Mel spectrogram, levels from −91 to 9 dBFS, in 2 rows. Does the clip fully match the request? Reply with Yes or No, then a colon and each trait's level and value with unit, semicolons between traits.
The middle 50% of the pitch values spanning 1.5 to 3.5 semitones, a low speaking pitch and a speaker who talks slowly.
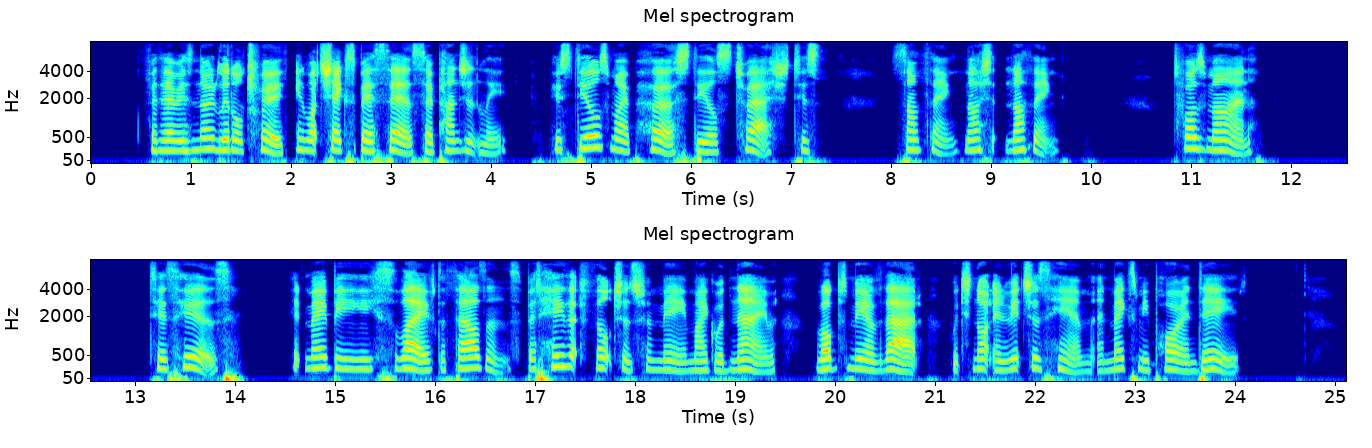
No: average, 3.1 semitones; high, 205 Hz; slow, 130 wpm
